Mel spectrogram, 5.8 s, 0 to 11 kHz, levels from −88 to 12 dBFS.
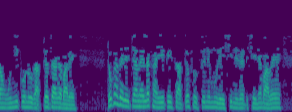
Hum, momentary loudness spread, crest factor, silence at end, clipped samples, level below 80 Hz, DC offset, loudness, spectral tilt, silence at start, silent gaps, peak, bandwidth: none; 6 LU; 18 dB; 0.2 s; under 0.1%; -68 dBFS; under 0.1%; -29 LUFS; -12 dB/octave; 0 s; none; -12 dBFS; 4 kHz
